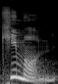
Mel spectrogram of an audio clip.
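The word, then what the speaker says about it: 鬼門: first of all what is the demon's gate pronounced kimon in japanese the kanji used for it literally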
